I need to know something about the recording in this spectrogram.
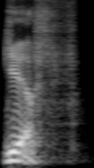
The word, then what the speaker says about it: GIF: There's no T at the end. GIF. Yes. I like communicating in gifts. I know you guys know that. Pronounce the word give. Give. Pronounce the word just. Just. Now say G I F.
